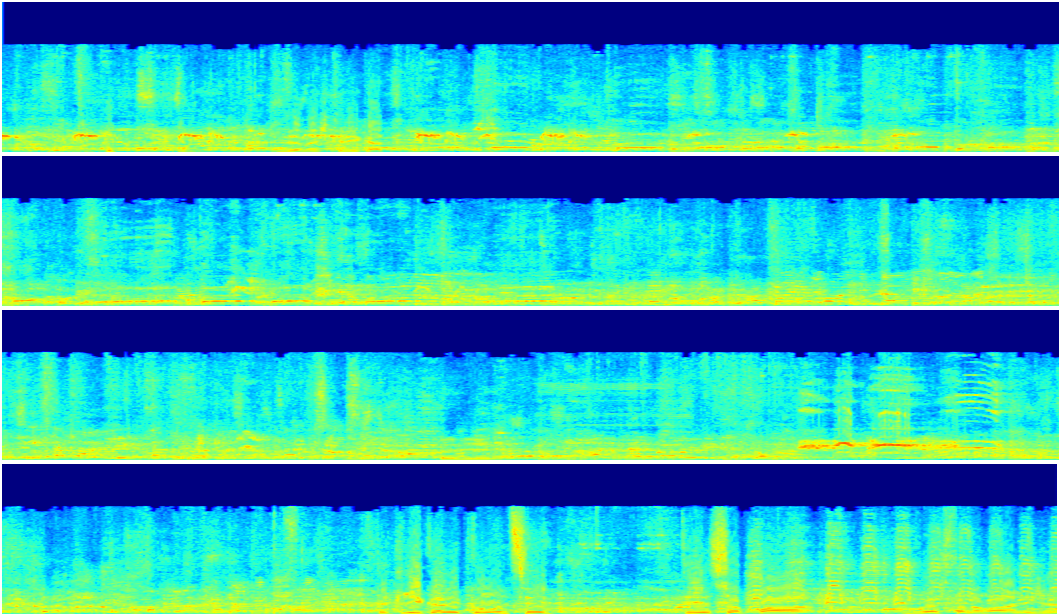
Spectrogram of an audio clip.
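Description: A crowd of men and women chatter throughout a large echoing hall.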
